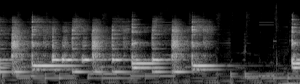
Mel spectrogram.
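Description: Ringtone playing from a myPhone Fun 8 mobile phone, a loud bright electronic melody of quick repeating notes and chords, heard alone and close.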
